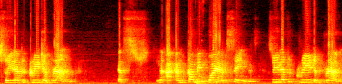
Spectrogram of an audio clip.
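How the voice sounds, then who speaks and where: A woman's raised, projected voice with lively intonation, audible room echo and noticeable background noise. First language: Tamil. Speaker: guest speaker, communication skills trainer. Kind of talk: online lecture. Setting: video call. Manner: repetitive, halting with fillers.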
